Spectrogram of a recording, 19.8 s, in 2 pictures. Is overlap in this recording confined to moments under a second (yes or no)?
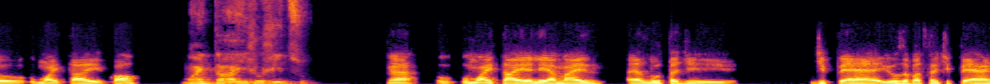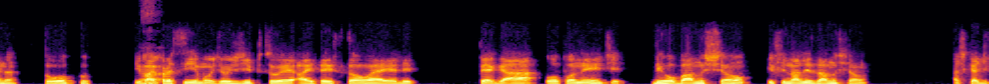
yes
